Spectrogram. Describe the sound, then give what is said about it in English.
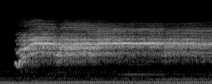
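A woman screams in horror: one loud, high-pitched cry that starts suddenly and is held for about two seconds without any other sound. “The woman on the ground, who had come to her senses, screamed in horror at the sight of the entity that stood over her.”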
